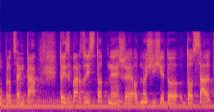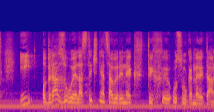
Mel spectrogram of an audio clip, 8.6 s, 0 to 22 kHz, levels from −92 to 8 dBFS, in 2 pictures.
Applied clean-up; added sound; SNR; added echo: none; Gong; 12 dB; none.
